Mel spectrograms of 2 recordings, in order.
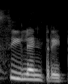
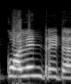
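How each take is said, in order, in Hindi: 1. शब्द की शुरुआत 'see' ध्वनि से होती है। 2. शब्द की शुरुआत 'co' ध्वनि से होती है। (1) "ये सीलेंट्रेटा है" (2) "ये कॉलेंट्रेटा नहीं है"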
